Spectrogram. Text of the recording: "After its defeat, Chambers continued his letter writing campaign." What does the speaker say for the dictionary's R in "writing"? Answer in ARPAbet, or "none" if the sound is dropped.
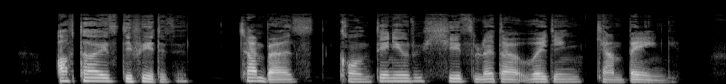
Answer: W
